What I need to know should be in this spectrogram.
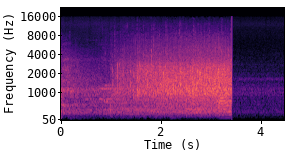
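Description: Spectators clap in applause.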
